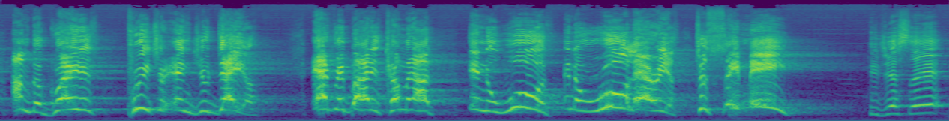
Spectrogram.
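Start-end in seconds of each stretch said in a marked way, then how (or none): 0.1-8.1 loud, higher, puffed-up bragging; mock boasting. Preacher mocking a proud John. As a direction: brag like a big shot.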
